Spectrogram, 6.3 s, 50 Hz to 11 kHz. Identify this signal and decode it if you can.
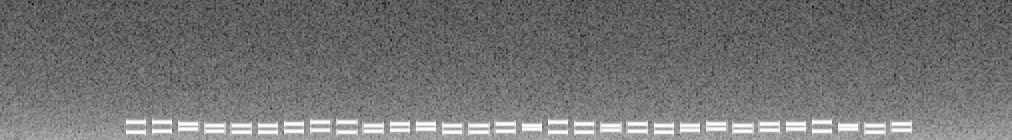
DTMF, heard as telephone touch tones, dialled by machine, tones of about 120 ms. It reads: 360411593480115*32751704806*18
